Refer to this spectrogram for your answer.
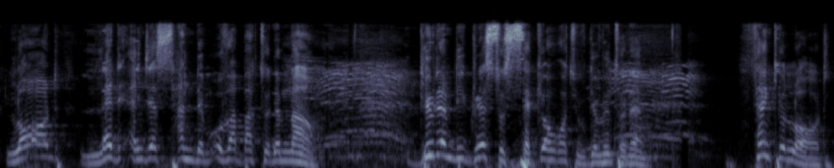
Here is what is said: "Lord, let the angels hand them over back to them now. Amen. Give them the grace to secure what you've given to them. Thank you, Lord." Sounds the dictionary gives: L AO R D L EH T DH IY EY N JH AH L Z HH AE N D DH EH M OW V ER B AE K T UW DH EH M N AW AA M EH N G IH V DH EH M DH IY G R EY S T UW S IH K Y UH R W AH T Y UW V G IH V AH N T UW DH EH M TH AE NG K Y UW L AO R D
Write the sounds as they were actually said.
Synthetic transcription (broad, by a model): L AO D L EH T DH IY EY N JH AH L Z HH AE N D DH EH M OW V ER B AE K T UW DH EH M N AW AA UH G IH V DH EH M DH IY G R EY S T UW S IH K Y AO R W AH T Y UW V G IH V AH N T UW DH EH M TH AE NG K Y UW L AO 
